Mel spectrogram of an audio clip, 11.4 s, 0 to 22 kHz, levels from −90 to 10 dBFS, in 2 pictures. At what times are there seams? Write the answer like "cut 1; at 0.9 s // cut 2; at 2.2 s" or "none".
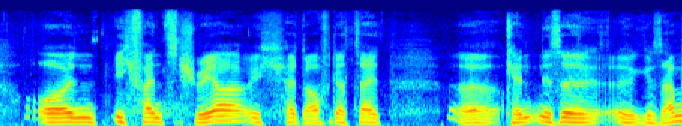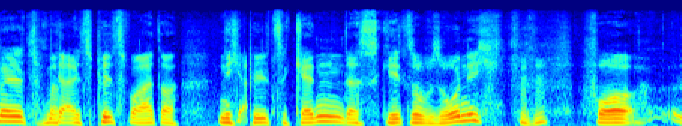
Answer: cut 1; at 1.5 s // cut 2; at 2.5 s // cut 3; at 4.2 s // cut 4; at 6.1 s // cut 5; at 7.7 s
